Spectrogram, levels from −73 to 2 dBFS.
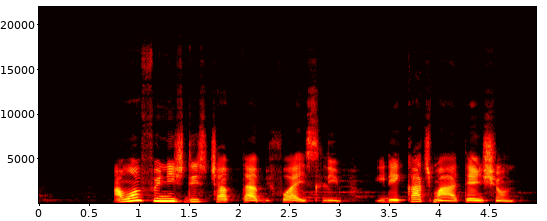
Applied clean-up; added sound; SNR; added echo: none; none; none; none.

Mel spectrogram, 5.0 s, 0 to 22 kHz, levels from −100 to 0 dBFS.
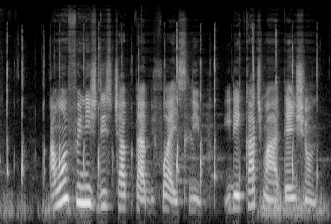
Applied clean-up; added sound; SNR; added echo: none; Animal; 13 dB; none.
